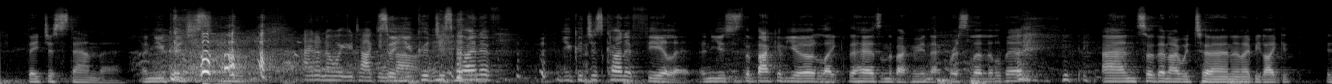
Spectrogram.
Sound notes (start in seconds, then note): 1.4 audience laughing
